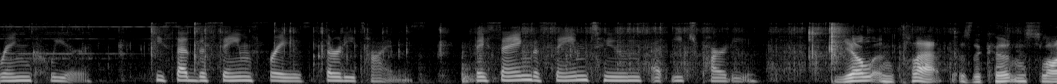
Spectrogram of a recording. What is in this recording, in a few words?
Yamaha YHE700 Office microphone sample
